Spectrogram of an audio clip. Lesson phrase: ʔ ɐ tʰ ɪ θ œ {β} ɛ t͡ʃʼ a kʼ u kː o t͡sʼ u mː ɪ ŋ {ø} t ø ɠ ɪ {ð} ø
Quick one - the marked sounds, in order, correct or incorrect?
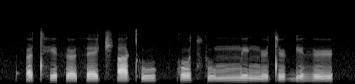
incorrect, correct, correct

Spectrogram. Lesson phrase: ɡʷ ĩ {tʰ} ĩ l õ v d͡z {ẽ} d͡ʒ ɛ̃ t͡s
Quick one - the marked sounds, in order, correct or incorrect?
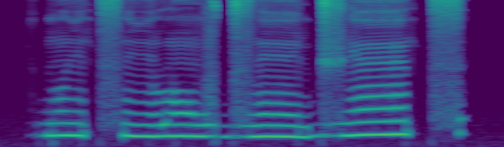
incorrect, correct

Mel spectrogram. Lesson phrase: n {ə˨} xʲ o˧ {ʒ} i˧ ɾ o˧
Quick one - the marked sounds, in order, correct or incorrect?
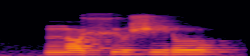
incorrect, correct

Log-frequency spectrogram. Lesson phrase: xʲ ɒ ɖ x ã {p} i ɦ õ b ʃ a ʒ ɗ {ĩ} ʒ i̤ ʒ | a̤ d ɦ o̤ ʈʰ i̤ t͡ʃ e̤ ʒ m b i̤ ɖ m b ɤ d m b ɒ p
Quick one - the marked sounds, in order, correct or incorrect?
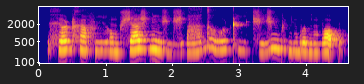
incorrect, correct

